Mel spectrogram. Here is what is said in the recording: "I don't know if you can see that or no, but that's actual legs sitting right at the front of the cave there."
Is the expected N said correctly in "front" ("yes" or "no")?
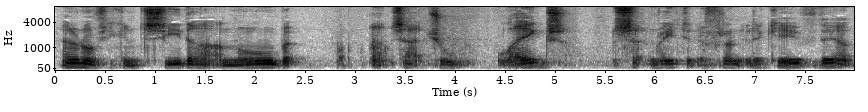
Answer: yes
